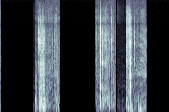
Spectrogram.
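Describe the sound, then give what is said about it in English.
A COVID antigen test sampler being opened: three short, crisp bursts of crinkling, tearing packaging, the last two close together, with silence between and no talking. “I'm just opening up the sampler.”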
